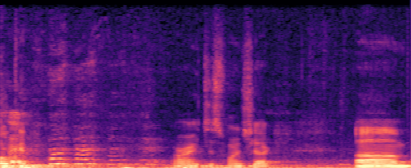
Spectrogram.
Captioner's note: laughter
